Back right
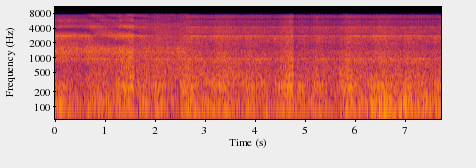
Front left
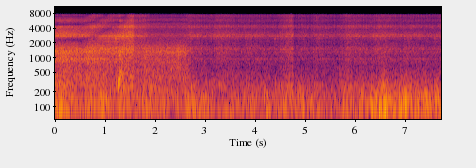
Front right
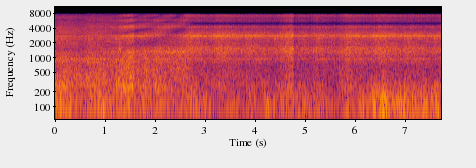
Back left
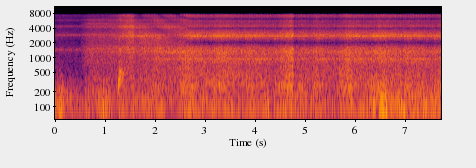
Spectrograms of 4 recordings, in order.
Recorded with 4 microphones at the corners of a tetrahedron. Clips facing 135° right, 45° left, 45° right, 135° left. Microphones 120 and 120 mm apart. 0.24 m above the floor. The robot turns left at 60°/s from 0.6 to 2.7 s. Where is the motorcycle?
35° right; by 7.7 s 160° right.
